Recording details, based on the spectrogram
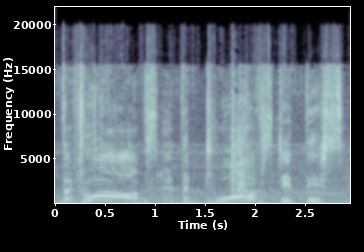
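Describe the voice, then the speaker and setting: Very high, petulant elf lord. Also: male voice, sing-song, drawn-out words, music in the background, exaggerated voice. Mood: indignant. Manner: florid, theatrical lamenting. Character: petulant, melodramatic young elf lord, self-pitying schemer. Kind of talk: video game cutscene acting.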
